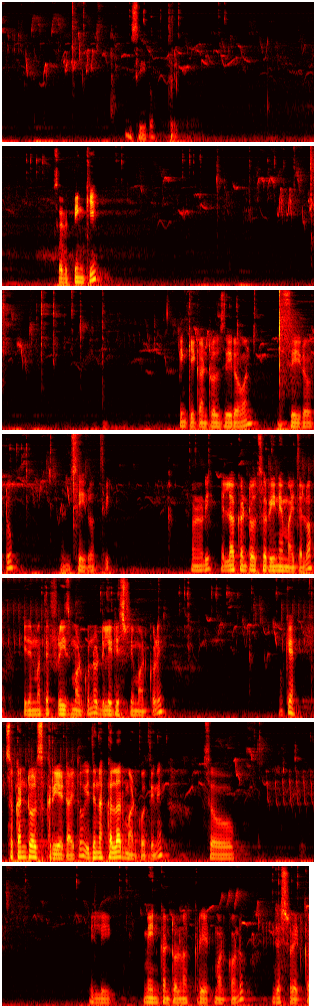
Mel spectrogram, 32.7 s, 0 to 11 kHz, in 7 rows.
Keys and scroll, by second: 0.7 3, 0.9 Return, 5.7 ctrl+c, 7.7 ctrl+v, 8.8 BackSpace, 9.9-11.2 typing, 11.5 ctrl+a, 12.3 ctrl+c, 13.0 ctrl+v, 13.4 Return, 14.6 ctrl+v, 15.0 Return.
